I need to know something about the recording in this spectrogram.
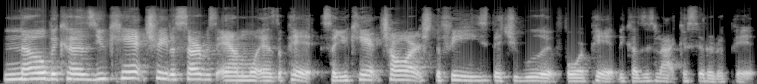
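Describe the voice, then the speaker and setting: A woman with a slightly low voice talks as a property manager guest. She explains things in a folksy, plain-spoken way, drawing on stories from experience and voicing bits of what people say. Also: normal speed, hardly any pauses, darkish tone. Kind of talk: conversational expert explanation with anecdotes.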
